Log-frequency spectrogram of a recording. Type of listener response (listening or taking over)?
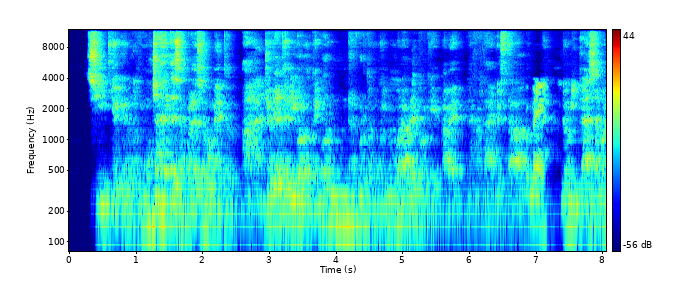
listening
